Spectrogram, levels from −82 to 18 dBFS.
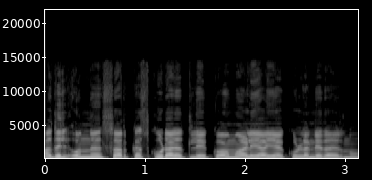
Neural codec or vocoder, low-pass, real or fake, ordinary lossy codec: none; 14.4 kHz; real; none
